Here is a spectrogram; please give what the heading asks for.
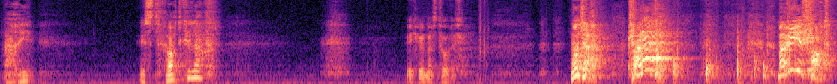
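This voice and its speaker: Wrecked dad, gravelly, wild pitch jumps, radio drama. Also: male voice, huge pitch swings, takes it slowly, long pauses, background noise, full character voice. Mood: distraught. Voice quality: rasping, strained. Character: distraught father, overwhelmed and despairing. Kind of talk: German radio play acting.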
